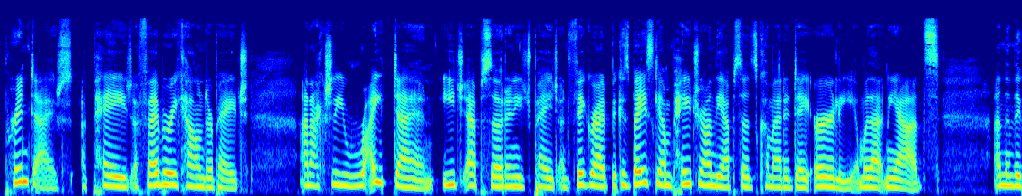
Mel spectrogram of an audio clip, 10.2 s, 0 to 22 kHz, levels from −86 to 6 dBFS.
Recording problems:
abrupt cut into speech; at the end

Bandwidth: 14.5 kHz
